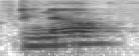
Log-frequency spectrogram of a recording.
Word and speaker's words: Pinot: Is that Pinot? Pinot, Pinot, like the wine.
